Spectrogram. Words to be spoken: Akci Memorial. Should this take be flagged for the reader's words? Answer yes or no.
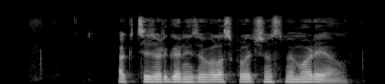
yes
